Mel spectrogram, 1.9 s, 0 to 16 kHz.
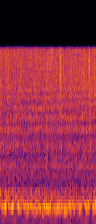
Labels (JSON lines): {"label": "anthrophony, boat engine", "recorder": "SoundTrap 500"}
